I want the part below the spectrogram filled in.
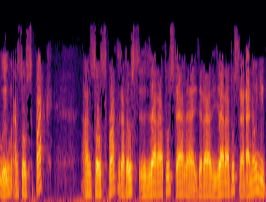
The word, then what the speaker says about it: Zarathustra: Tiếng Đức thì nó đọc là Zarathustra, còn tiếng Pháp nó là Zoroastre. Rồi còn bên tụi Đức nó đọc theo tiếng tiếng Ba Tư là Zarathustra, mục tiêu là Zarathustra.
